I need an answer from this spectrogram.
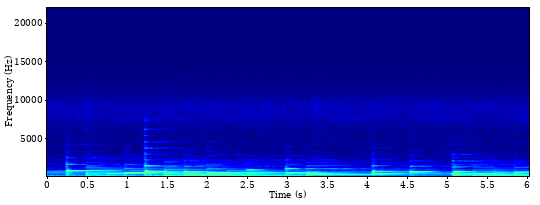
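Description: Background piano music: gentle single notes struck every half second or so, each fading away, over held low bass notes.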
